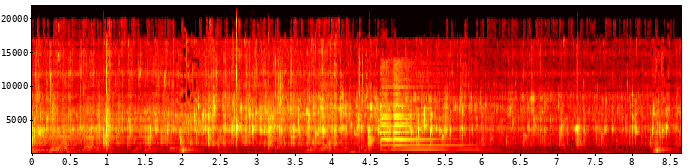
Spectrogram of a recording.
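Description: Cumin seeds and green chillies sizzle in hot oil in a pan for a koshimbir tempering, a dense, steady frying hiss with two sharp knocks and some clinking of a spoon against the pan, heard up close.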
